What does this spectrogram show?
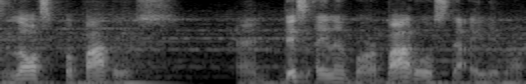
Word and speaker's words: Barbados: This island that I live on called Barbados is supposed to be pronounced Barbados, but it's really Barbados, because this island is named after a fig tree called the bearded, right?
